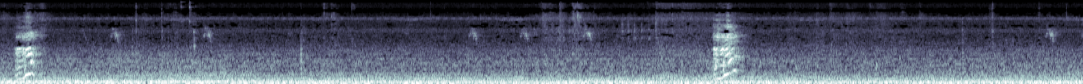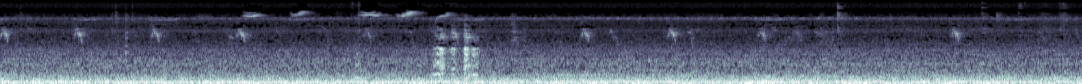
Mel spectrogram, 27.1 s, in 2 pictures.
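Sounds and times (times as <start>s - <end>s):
low background hum: 0.0s - 27.0s
bird squawk: 0.1s - 0.7s, 8.8s - 9.5s, 17.9s - 19.9s.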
